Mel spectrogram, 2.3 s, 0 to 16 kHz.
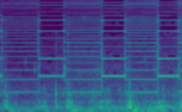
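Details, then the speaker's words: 1990 Chevy C1500, circuit tester back-probing the white wire at the brake light switch for trailer brake controller install: steady electronic tone stepping in pitch, sounding power when the brake pedal is pressed; wire live. "I'm back probing that white wire I hit the pedal that goes power"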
